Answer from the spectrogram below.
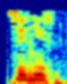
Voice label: poison, turkish

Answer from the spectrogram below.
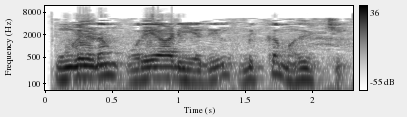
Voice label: tamil It was nice talking to you

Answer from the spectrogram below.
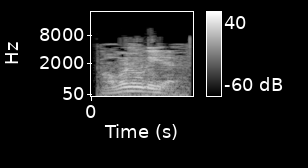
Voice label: tamil her

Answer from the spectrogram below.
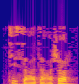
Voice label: arabic nineteen

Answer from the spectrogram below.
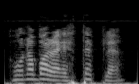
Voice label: swedish she only has one apple

